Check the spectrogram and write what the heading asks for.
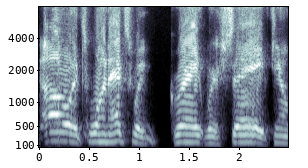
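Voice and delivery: ordinary talk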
